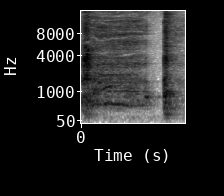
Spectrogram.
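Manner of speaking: acted cough, as if expelling water; mock spewing cough. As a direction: cough it out like someone being resuscitated. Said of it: "you spew out doubt".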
